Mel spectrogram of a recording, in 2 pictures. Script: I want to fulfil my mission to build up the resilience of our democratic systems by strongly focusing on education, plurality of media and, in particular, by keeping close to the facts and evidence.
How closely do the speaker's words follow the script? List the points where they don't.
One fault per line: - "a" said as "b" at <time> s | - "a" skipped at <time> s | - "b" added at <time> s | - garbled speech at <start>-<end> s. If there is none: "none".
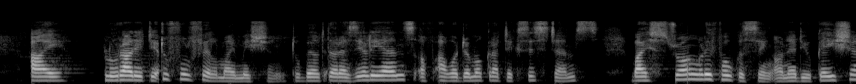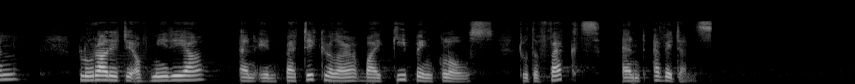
- "want" said as "plurality" at 1.0 s
- "up" skipped at 3.2 s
